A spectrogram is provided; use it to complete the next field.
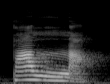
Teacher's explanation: first one is Pala more relaxed the second one is Pala I emphasize it more and I keep the l sound for longer that's how I make a double consonant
